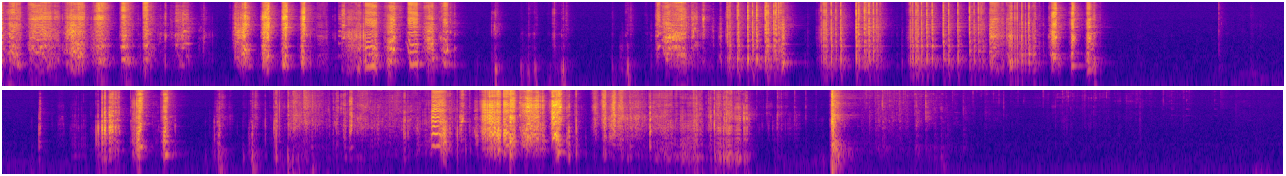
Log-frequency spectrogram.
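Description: Slime-filled rubber balloon squeezed and squished by hand, and slime worked over a bowl of glitter and sequins: several bursts of rapid crackly squishing with short pauses between, and a single sharp click near the end.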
